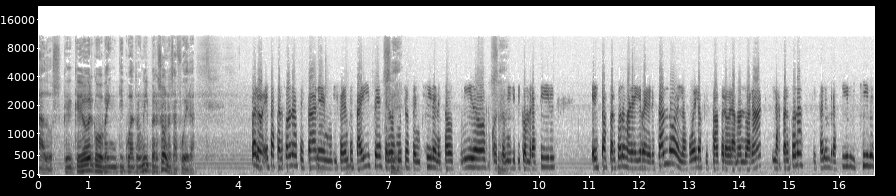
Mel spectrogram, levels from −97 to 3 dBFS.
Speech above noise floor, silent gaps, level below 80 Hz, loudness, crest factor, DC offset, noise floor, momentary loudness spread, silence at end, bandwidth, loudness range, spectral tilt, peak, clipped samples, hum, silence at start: 33 dB; none; -56 dBFS; -17 LUFS; 16 dB; under 0.1%; -49 dBFS; 8 LU; 0 s; 11 kHz; 2 LU; -6 dB/octave; 0 dBFS; under 0.1%; none; 0 s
